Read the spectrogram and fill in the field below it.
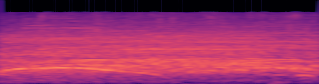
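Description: An audience in Austin cheers and whoops in a steady, dense roar of many voices that holds at an even loudness for under two seconds, with a few raised individual shouts poking through.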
